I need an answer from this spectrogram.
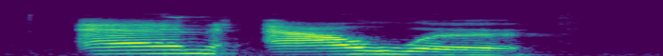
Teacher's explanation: you don't say hauer the h is silent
